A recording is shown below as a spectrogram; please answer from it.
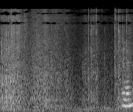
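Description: A large plastic bag crinkling and leafy plant cuttings rustling as the cuttings are pulled out of it, fading out about a second and a half in.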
